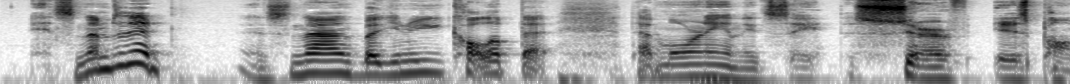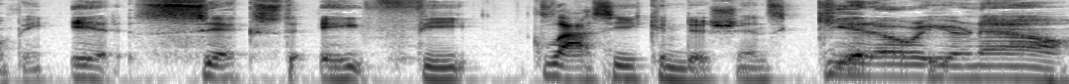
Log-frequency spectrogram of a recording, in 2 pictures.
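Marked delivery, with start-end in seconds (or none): 4.3-10.8 mock eager, excited, drawn-out, each word savoured. Retelling a morning surf-report call line: imitating an excited surf report. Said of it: "You just hear the excitement in the guy's voice".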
